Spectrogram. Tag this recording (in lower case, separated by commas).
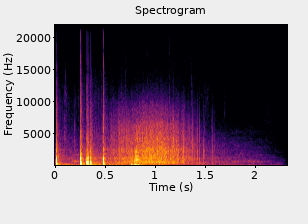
explosion, fireworks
